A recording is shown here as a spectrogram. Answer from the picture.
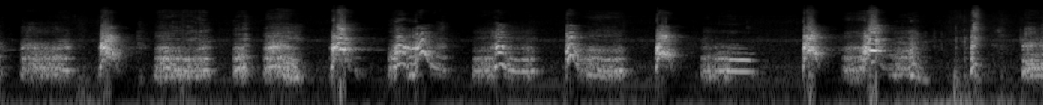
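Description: Small dogs, a miniature poodle and a longhaired miniature dachshund puppy, barking and growling in play: a steady run of short barks, about two a second, mixed with longer growls.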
